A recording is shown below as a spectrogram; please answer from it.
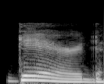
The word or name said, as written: gerd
